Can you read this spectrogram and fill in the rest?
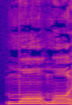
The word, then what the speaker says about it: Mormor: There is Canadian producer who goes by the name More More. It's spelled M-O-R-M-O-R.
